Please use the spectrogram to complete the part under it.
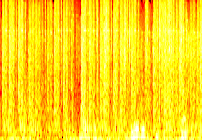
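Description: A gun fires in loud bursts.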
